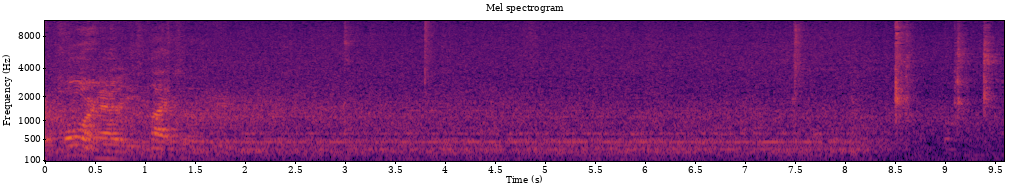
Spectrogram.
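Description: A motorcycle engine starts up and idles roughly, then cuts out.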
